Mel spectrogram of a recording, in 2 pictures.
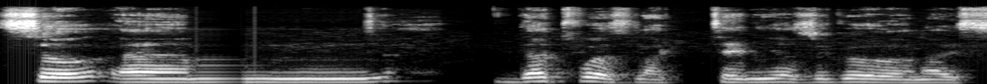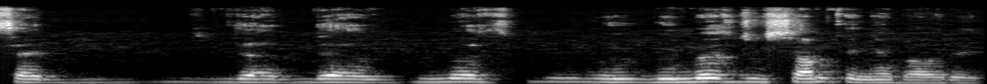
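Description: Over faint music in the background, a man speaks at a fairly slow pace with a fairly high pitch. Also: fairly even intonation. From France. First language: French. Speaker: music producer and device developer; guest. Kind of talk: online tutorial; interview answer and tutorial. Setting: video call. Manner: halting, repeats words. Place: home room.

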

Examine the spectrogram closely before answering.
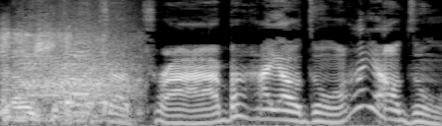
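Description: Music is heard in the background. A woman talks over it. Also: dry sound with no echo. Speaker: travel vlogger. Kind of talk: casual vlog chat. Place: car. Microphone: phone near.

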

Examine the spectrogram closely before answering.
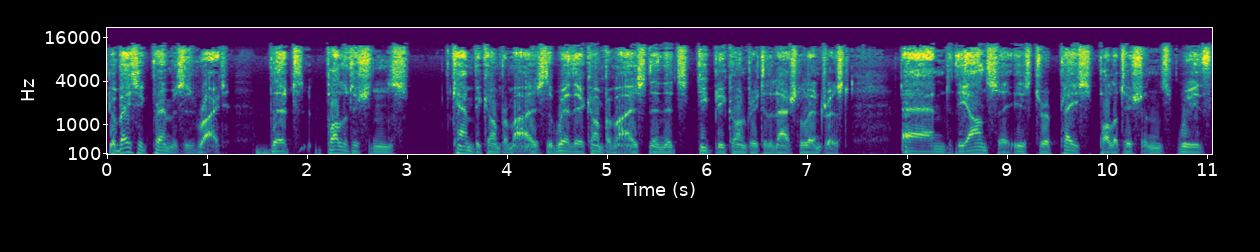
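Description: Speaking at a moderate pace with a British accent, this voice carries vocal fry over a quiet background. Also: man, very even loudness. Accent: English (British RP-like). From England. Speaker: barrister and intelligence consultant. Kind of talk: interview.

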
